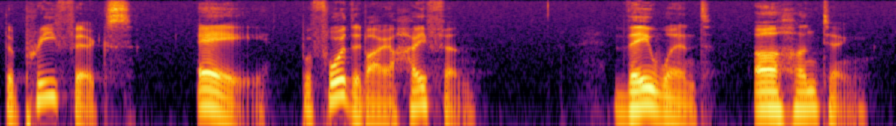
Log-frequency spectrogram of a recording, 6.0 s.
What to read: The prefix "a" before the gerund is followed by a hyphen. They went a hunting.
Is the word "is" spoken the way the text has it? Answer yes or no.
no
